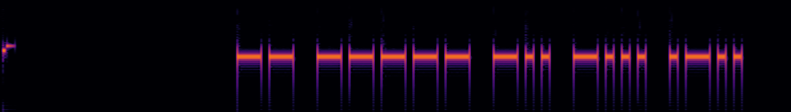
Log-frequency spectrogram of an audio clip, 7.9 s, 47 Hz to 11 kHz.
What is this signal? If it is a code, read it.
Morse code, heard as a keyed tone, about 15 wpm, 700 Hz. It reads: M0DBL
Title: DXCC-100 Call Signs - 5 Characters - 15wpm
